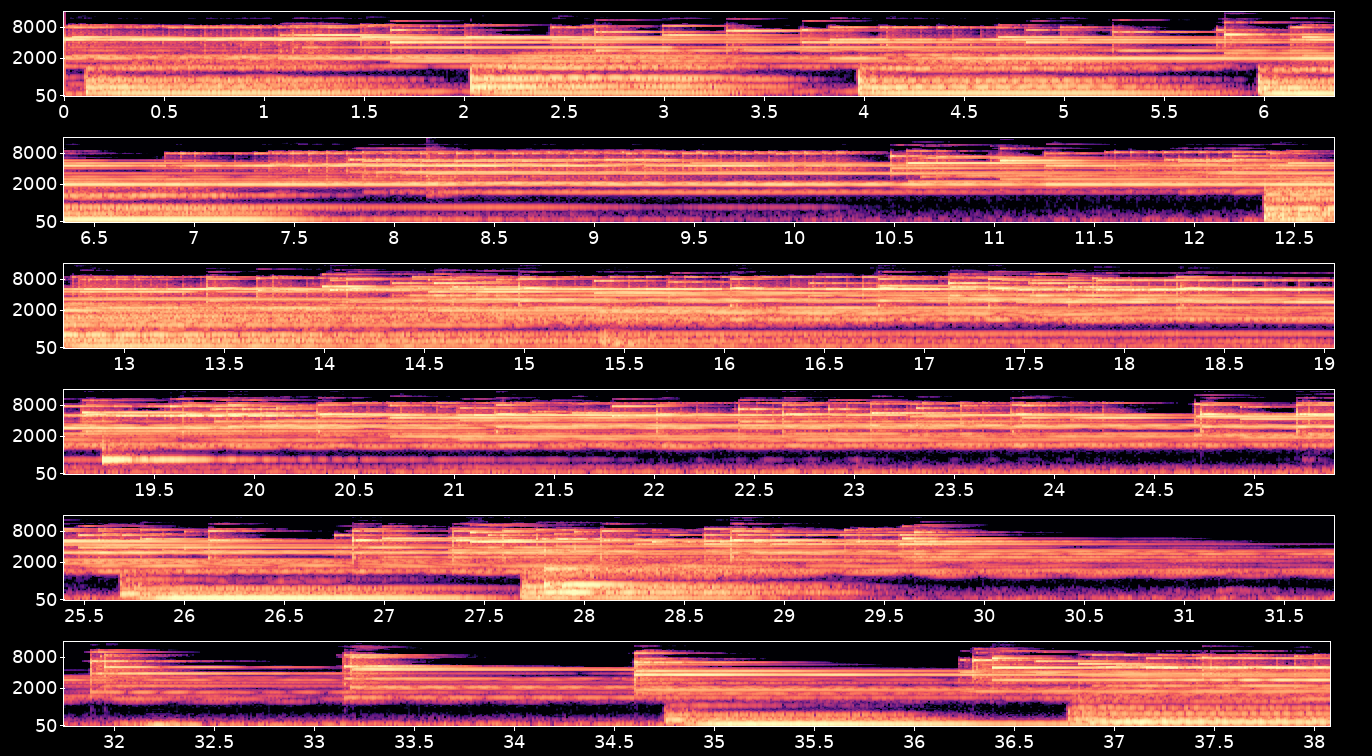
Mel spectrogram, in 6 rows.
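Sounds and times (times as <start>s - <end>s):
low sustained tone: 12.4s - 17.2s, 25.8s - 29.4s
struck tuned metal discs ringing: 12.4s - 17.8s, 25.7s - 29.5s.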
